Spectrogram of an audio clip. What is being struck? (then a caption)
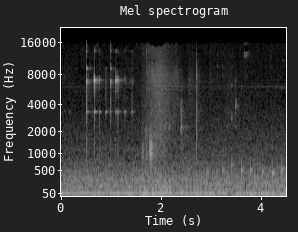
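Sealed plastic liquid timer with beads. A sealed, transparent plastic liquid hourglass timer filled with purple liquid and water beads is held up close with long nails and turned or shaken. Six bright, short clinks ring out as the beads knock inside, followed by a soft liquid swish and faint scattered ticks over a low background hum.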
